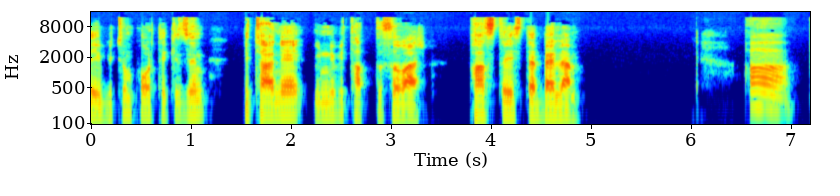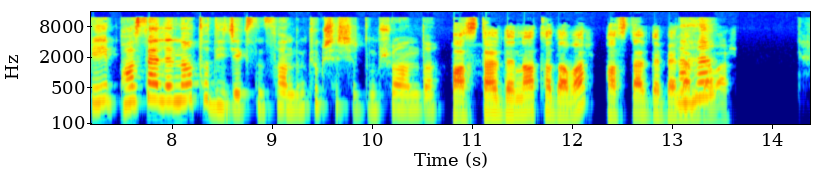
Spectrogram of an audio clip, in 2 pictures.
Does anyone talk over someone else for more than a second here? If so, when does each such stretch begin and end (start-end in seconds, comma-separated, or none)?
none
